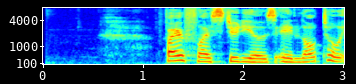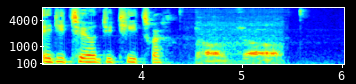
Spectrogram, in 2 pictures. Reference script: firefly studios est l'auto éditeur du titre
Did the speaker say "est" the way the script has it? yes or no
yes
